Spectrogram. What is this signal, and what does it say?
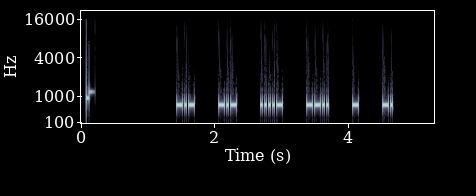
Morse code, heard as a keyed tone, about 39 wpm, spaced as for 18 wpm, 700 Hz. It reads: KK4ZTN
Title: USA Call Signs - 6 Characters - 4x Character Spacing - 40wpm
